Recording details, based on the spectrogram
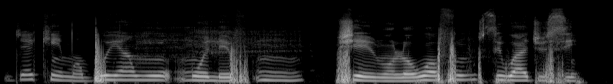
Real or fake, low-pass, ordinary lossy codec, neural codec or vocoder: real; 14.4 kHz; none; none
